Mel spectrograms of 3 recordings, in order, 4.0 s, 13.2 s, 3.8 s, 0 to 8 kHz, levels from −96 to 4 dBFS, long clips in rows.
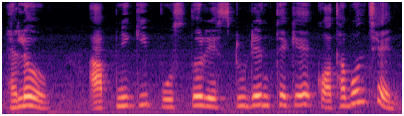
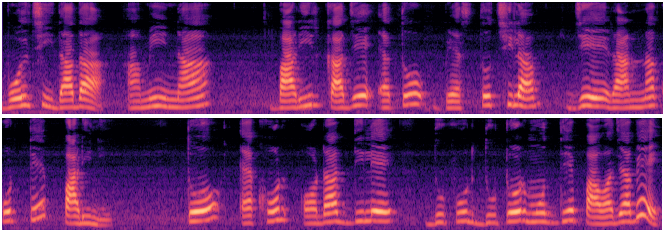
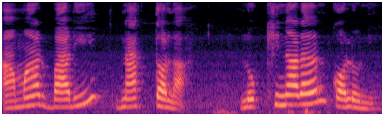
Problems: background sounds at intervals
